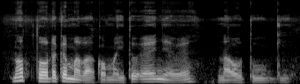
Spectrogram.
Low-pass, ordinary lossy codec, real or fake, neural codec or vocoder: none; none; fake; vocoder, 44.1 kHz, 128 mel bands, Pupu-Vocoder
